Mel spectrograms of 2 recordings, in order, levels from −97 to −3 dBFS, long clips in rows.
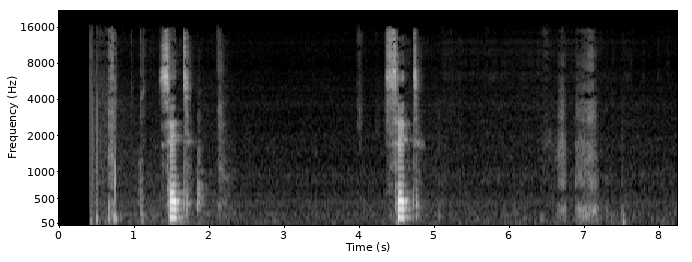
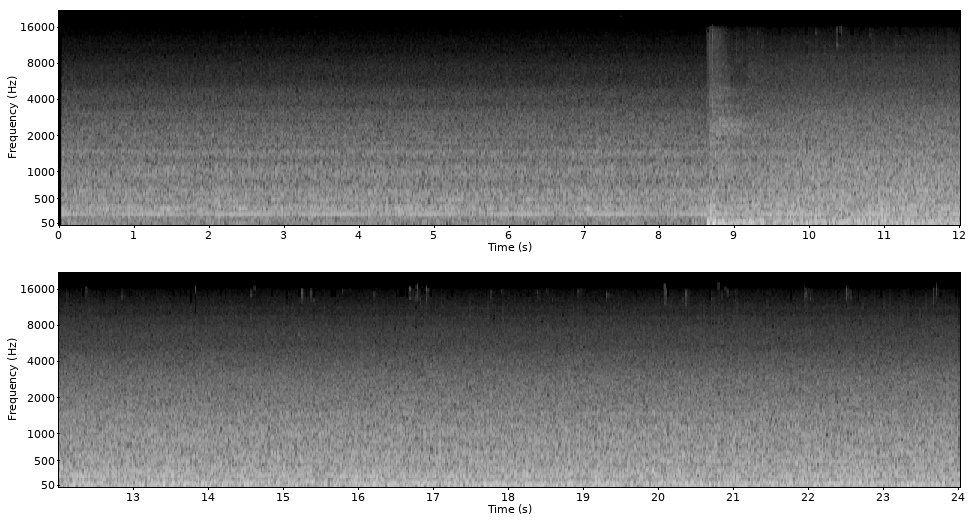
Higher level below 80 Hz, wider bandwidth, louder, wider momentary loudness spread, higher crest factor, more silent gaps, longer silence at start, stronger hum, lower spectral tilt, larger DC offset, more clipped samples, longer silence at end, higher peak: second, -60 dBFS vs -34 dBFS; about the same, 16 kHz vs 15.5 kHz; first, -19 LUFS vs -30 LUFS; first, 27 LU vs 6 LU; first, 26 dB vs 16 dB; neither; first, 0.65 s vs 0 s; neither; second, -4.5 dB/octave vs -7 dB/octave; neither; neither; first, 3.45 s vs 0 s; first, -2 dBFS vs -12 dBFS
